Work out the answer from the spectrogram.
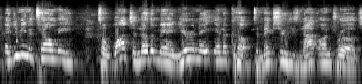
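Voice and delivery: usual speaking voice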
